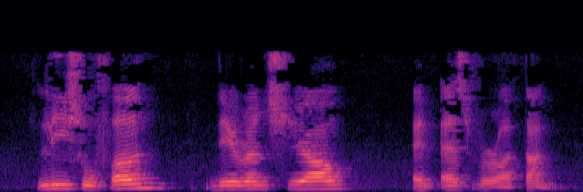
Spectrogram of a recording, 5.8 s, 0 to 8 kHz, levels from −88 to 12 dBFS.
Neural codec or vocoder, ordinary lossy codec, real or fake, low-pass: none; MP3, 24 kbps; real; 7.2 kHz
